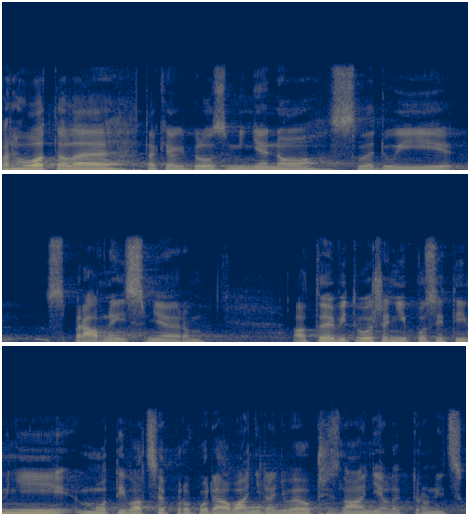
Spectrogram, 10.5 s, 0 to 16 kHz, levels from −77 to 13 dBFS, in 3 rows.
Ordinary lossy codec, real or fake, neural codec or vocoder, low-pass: AAC, 96 kbps; real; none; 9.9 kHz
